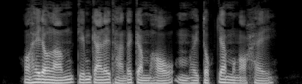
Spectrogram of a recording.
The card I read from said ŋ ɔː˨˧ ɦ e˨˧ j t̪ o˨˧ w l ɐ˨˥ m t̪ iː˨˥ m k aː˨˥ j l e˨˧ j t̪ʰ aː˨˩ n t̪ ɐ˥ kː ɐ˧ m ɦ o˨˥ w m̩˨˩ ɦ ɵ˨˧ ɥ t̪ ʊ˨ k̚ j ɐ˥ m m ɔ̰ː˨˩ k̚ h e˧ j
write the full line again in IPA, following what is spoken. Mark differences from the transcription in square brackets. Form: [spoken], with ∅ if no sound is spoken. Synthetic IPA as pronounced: ŋ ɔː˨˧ ɦ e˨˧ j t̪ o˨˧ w l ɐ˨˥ m t̪ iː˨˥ m k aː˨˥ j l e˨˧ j t̪ʰ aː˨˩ n t̪ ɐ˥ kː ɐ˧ m ɦ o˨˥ w m̩˨˩ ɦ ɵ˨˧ ɥ t̪ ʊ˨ k̚ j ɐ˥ m [ŋ] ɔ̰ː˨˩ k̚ h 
